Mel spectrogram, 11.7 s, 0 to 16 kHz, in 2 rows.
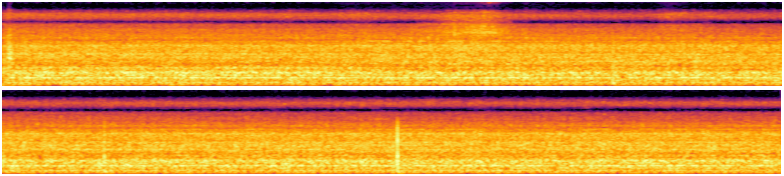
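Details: Chevrolet Silverado V8 after replacing the #1 and #6 injectors, no more misfire: a smooth, even idle with a steady low hum and no stumble or skipped beats.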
